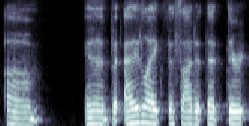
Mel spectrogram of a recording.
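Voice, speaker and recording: Casting: deep-voiced woman podcast host, curious, thinks aloud with ums. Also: little pitch movement, slow pace, dark tone. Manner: curious, musing with many ums. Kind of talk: casual interview talk.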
